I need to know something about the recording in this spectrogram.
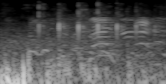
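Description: On-pitch sound of a football match: a heavy low thud at the start, a few short sharp knocks of ball and boots, and players' shouts from about halfway through.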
